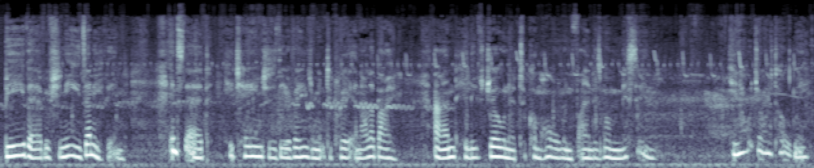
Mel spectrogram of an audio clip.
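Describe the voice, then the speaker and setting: A woman's voice: on the low side, moderate pace, dark tone, close to an everyday voice. Actress doing frustrated undercover cop woman, intense and pushy, modern radio play, noticeable background noise. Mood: earnest, urgent. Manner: intense, insistent, emphatic. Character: determined, frustrated undercover policewoman posing as nanny. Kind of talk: naturalistic modern radio drama acting.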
